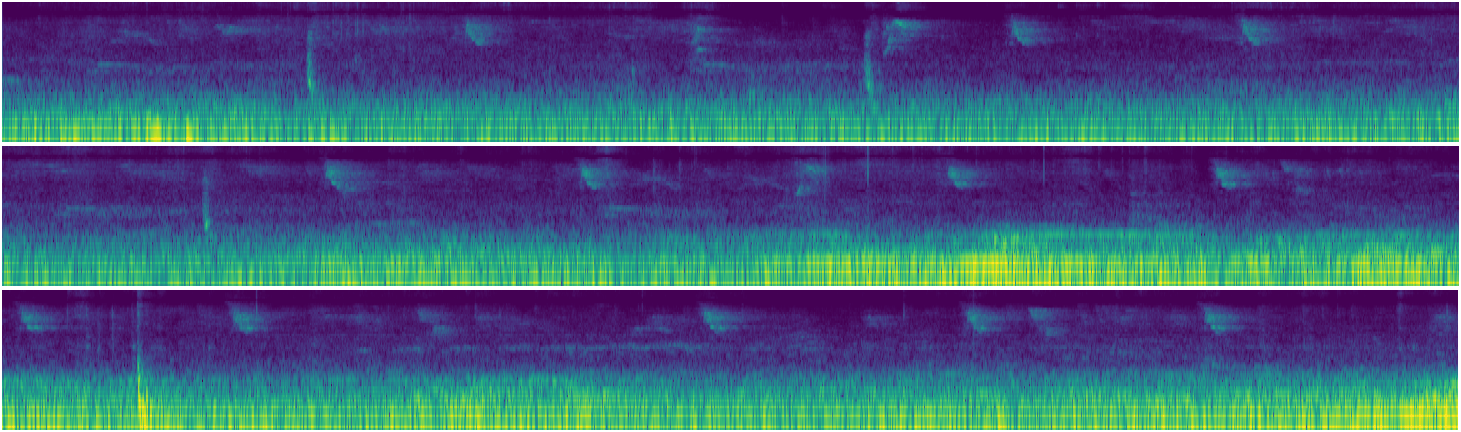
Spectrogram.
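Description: A bird calling repeatedly in short, high, falling chirps, about one a second, over a steady low rumble.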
